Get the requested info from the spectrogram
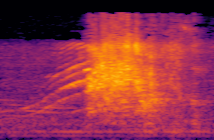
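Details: Fighting cat: a short rising yowl bursts into a loud, harsh, broadband screech or hiss, then fades within about a second.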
